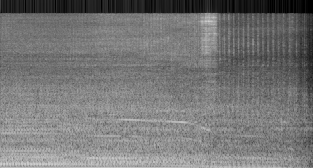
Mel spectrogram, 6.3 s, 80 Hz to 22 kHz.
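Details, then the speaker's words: Kubota M5700 five-cylinder diesel tractor after the fuel lift pump was replaced: low diesel clatter for about four seconds, then it sags and dies, still stalling; fuel starvation suspected; engine stalling under load. "nope still has the same problem"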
